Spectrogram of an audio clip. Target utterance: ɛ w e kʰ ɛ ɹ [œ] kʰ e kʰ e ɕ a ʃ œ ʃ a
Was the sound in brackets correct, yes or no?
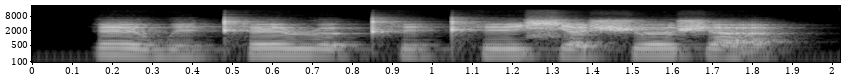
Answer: yes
